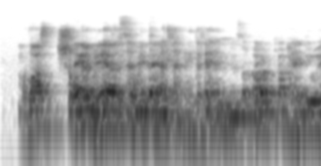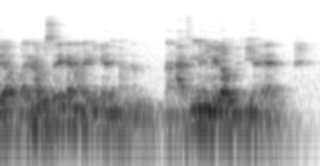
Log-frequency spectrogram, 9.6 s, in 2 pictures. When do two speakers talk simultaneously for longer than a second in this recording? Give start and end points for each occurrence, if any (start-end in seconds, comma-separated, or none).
1.1-2.6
